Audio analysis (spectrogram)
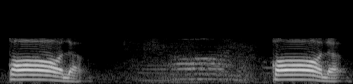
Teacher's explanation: الف سے پہلے قاف، حرف پر ہے، لہذا الف کو بھی پر پڑھیں گے۔ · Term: الف کو پر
